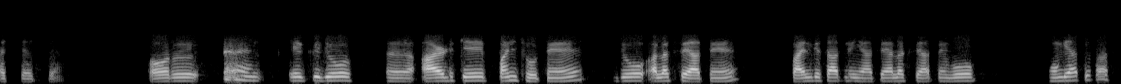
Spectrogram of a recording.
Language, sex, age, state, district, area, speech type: Urdu, male, 18-30, Uttar Pradesh, Shahjahanpur, urban, conversation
